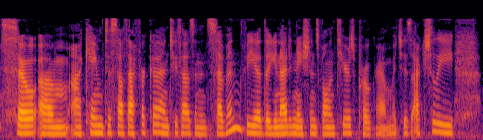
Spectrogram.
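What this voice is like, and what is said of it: American accent. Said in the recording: “I have an American accent.”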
